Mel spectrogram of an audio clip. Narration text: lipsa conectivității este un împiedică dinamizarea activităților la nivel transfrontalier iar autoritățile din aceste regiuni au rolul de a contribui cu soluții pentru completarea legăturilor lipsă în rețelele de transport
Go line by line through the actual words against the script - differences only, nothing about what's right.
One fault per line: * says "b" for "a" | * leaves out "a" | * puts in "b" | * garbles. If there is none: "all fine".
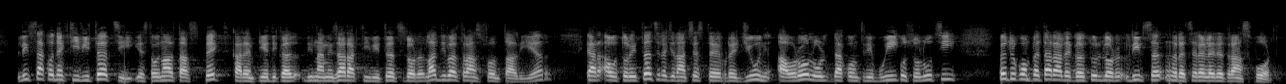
* puts in "alt aspect care"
